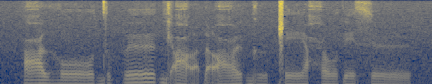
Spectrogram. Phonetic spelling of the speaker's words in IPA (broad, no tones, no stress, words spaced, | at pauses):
ʕɯɦoːdɯ pøː ɡḛʕɑ̰ɗɑ̰ ʕøɡɯː ǁeːħoɗe sø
